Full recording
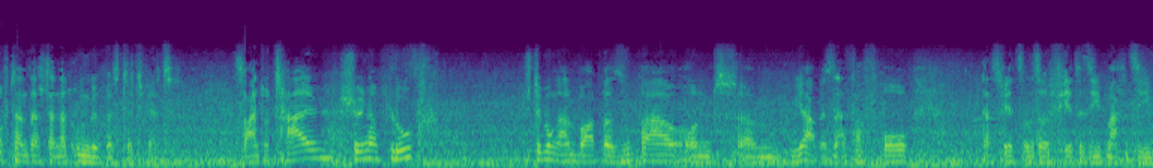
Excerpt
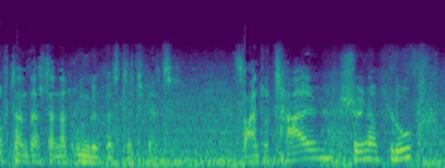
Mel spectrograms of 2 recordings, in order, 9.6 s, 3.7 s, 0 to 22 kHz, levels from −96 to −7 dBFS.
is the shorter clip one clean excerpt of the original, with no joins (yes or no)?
yes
